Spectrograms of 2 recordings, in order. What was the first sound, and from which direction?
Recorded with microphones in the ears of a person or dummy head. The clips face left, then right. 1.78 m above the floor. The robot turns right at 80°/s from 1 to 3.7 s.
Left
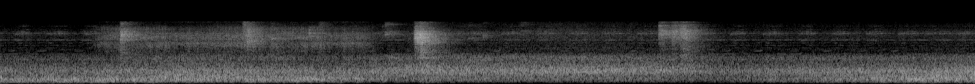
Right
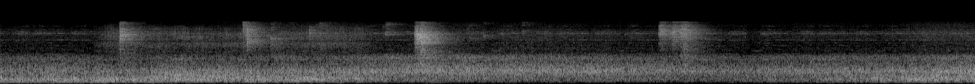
Chewing, 50° right (ahead or behind).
